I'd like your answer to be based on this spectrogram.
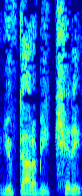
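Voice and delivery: ordinary delivery, nothing marked

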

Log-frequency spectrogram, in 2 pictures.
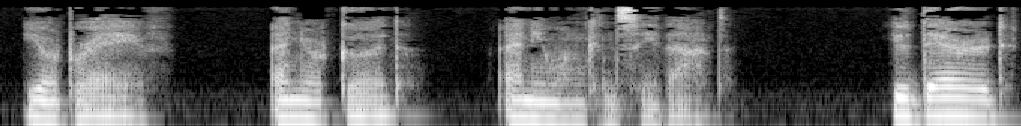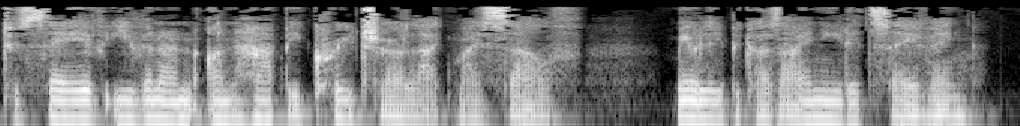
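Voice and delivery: plain reading voice

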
